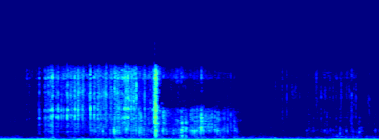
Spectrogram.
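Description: A metal utility blade scrapes and cuts into the scored surface of a solid, palm-sized red oval soap bar, making dense, crisp, bright crunching and shaving sounds with a sharp snap near the middle. The carving noise fades after about two and a half seconds to softer scratching, over a steady low hum throughout.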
